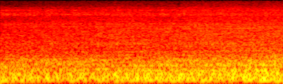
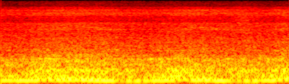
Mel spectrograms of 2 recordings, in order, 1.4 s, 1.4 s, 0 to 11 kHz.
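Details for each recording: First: TVS Apache RTR 160 BS6 before repair: rough uneven idle, rpm won't hold steady, heavy missing and jerks, stalls when throttle released or clutch pulled; cause found as dust-filled dirty throttle body. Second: TVS Apache RTR 160 BS6 after throttle body cleaning: steady even idle, no missing or stumbles, rpm holding constant around 1500, no check-engine light on start; normal idle.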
